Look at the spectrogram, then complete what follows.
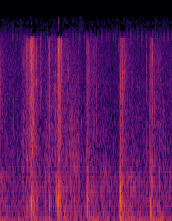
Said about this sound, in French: Des minutes, des heures durant, le chasseur marche.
